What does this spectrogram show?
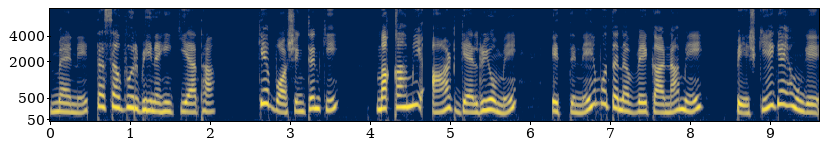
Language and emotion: Urdu, surprised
